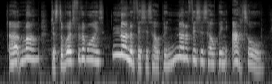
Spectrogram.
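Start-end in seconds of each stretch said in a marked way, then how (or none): none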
